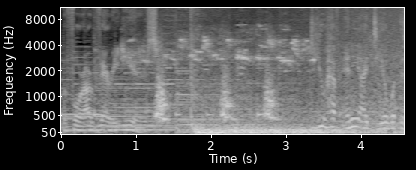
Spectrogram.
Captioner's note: dog barking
